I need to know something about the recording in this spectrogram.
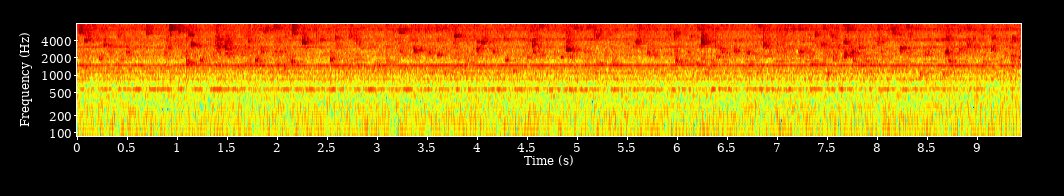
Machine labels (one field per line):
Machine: pump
